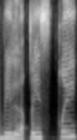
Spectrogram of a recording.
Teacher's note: قسط کا جو قوف ہے وہ ہم نے موٹا کر کے پڑھنا ہے، قسطی نہیں کہنا، یعنی ڈنڈے والی کاف نہیں بنانا، یہ نقطے والی قاف ہے تو اس کو موٹا کر کے پڑھنا ہے بالقسط۔ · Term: موٹی قاف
